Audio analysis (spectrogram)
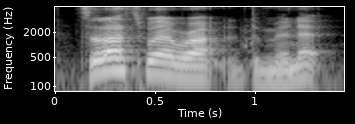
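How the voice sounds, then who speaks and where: A man hosting a strategy game commentary, chatty and rambling, with a croaky morning voice. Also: a little high, sharp tone. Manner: chatty, rambling, self-correcting. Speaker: gaming channel host.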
